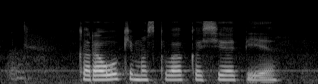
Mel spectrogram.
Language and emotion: Russian, neutral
